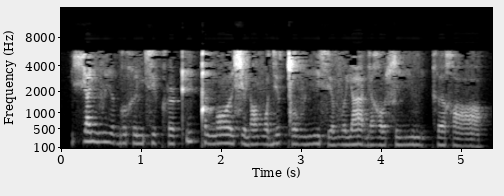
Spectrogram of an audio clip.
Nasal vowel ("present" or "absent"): absent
